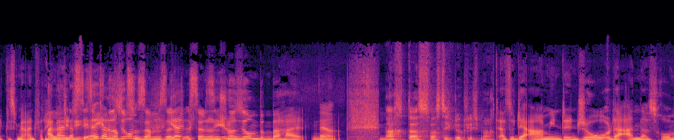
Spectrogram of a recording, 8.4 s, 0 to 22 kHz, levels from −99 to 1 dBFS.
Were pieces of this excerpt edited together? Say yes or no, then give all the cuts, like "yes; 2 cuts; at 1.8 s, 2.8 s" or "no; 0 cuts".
yes; 2 cuts; at 4.8 s, 6.2 s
